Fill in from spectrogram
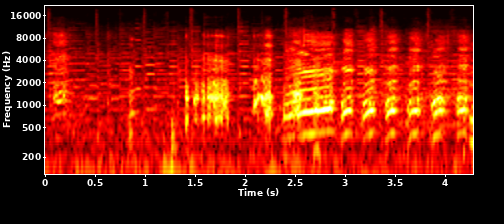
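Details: Chickens pecking and scratching: after scattered soft sounds, a hen breaks into clucking, a run of short, rounded, nasal notes repeated about four times a second that grows louder toward the end.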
